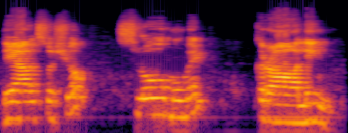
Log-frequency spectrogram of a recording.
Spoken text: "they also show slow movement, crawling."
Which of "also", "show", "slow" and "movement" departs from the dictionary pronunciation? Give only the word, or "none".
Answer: movement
